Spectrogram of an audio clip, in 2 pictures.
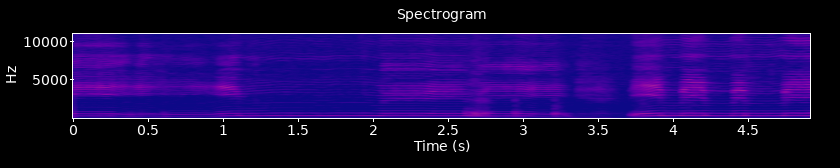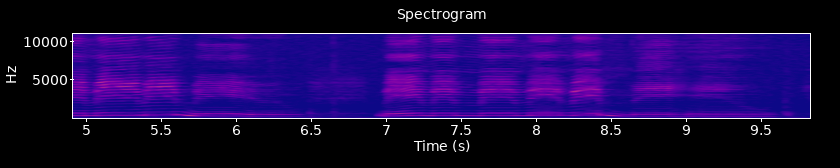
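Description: A young girl singing wordlessly on her own, in long held notes. There are three phrases, each stepping down in pitch at its end, with short breaks between them.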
